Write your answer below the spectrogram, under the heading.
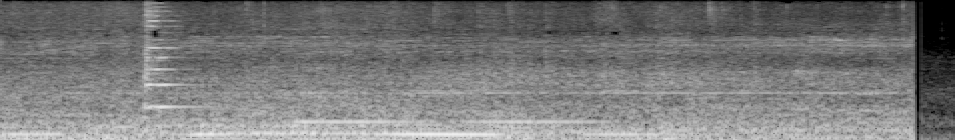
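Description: Cabin noise inside a city bus: the engine running with a steady rumble and a droning hum, and a short high ding about a second in. The sound cuts off suddenly near the end.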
